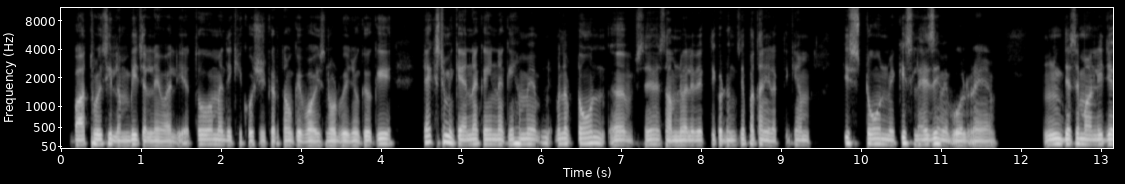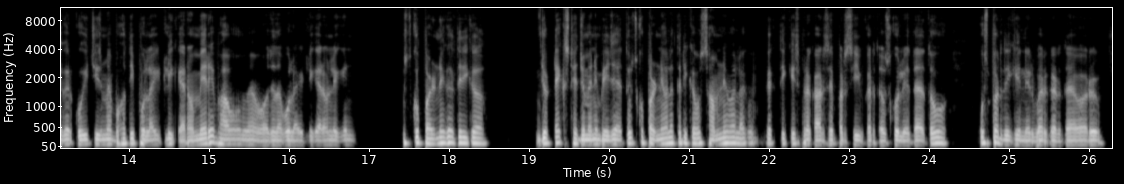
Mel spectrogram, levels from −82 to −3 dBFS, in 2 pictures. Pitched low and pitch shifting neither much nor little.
Yes: low, 105 Hz; average, 3.2 semitones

